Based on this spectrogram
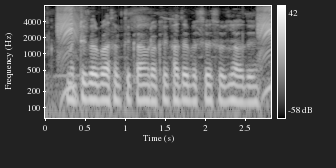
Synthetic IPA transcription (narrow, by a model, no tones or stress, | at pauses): meʈːikɔɾpɾasək̚t̪ikamɾɔkʰekʰat̪eɾbɪsesud͡ʒʱawd̪e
